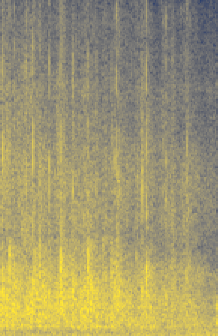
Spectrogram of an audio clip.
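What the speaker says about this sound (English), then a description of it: "a bigger round of applause for him" A round of applause from a live audience, dense steady clapping that stays at an even level for a few seconds, moderately loud and with no voices over it.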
